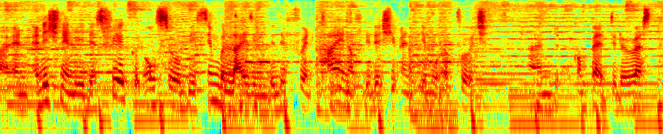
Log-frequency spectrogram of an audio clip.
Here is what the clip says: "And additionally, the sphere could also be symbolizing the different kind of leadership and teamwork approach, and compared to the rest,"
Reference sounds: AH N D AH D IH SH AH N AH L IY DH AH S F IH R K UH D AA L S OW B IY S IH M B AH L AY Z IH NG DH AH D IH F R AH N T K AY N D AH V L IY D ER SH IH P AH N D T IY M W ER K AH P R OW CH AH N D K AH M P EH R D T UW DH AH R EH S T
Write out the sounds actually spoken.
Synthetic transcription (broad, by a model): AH N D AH D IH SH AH N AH L IY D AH S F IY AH K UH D AA L S OW B IY S IH M B AH L AY Z IH NG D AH D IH F R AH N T K AY N AH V L IY D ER SH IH P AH N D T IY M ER AH P R OW CH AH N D K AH M P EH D T UW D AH R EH S T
